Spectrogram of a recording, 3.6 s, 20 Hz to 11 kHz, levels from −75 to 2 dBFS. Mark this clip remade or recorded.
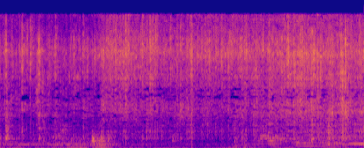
remade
